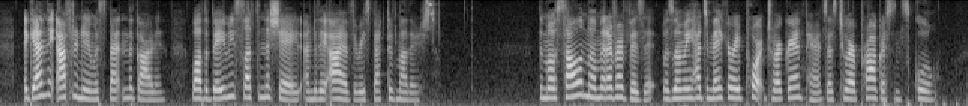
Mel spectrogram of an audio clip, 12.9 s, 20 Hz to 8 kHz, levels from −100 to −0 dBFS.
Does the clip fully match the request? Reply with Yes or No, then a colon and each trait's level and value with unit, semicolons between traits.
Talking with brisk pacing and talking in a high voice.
Yes: fast, 215 wpm; very high, 255 Hz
